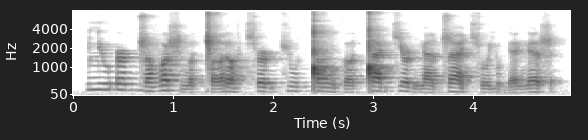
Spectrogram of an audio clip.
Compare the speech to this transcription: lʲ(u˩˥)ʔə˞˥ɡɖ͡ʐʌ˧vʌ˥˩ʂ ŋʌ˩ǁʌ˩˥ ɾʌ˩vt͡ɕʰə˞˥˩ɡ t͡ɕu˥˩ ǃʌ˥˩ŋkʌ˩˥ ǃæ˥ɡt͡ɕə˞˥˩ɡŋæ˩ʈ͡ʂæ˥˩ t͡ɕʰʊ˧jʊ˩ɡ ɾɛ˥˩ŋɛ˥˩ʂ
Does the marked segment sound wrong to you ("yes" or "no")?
yes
